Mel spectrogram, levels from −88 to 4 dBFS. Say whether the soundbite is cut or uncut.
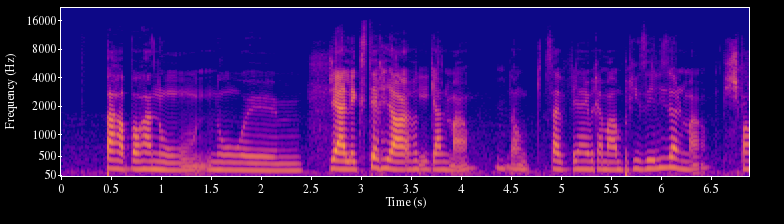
cut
